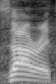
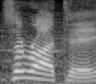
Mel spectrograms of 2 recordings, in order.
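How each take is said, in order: First: The name is said not rhyming with karate. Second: The name is said to rhyme with karate. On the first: The speaker calls it right. "It's Zarate" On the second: The speaker calls it wrong. "Not Zarate. Which rhymes with karate"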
